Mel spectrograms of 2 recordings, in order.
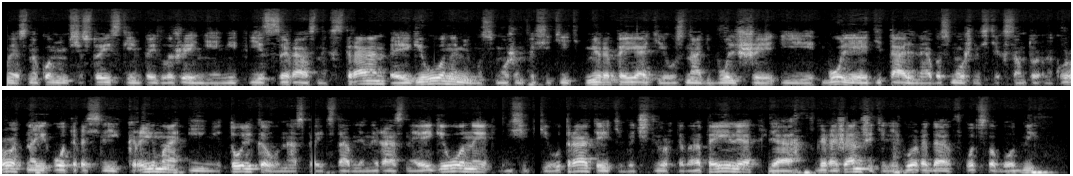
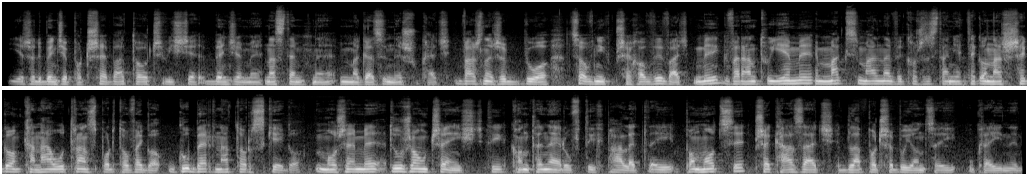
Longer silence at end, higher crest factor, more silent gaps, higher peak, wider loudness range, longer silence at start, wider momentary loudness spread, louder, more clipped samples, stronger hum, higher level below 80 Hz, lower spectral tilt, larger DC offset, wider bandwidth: first, 0.2 s vs 0.05 s; about the same, 14 dB vs 14 dB; neither; about the same, 0 dBFS vs -2 dBFS; about the same, 2 LU vs 3 LU; about the same, 0.05 s vs 0.1 s; first, 11 LU vs 7 LU; first, -14 LUFS vs -17 LUFS; neither; neither; first, -36 dBFS vs -48 dBFS; about the same, -5.5 dB/octave vs -5 dB/octave; second, under 0.1% vs 0.6%; about the same, 16 kHz vs 15.5 kHz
